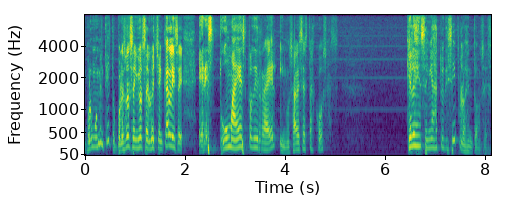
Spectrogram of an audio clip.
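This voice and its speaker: Animated pastor preaching, dramatic swings. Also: male voice. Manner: swings from loud emphatic repetition to low quiet asides. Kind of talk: sermon. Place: church sanctuary.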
